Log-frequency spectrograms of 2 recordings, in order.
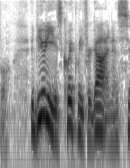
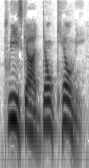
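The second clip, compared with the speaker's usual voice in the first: understated scream, higher and louder; restrained cry of pain, pleading; 5 semitones higher, 5 dB louder than usual. A narrator's reading. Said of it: "I screamed out in the pain".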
